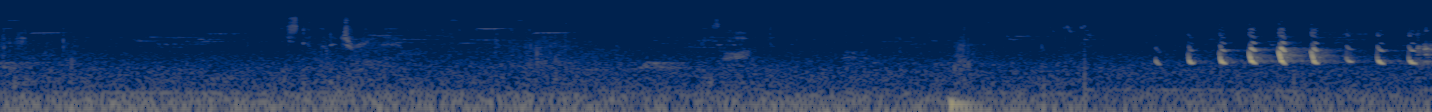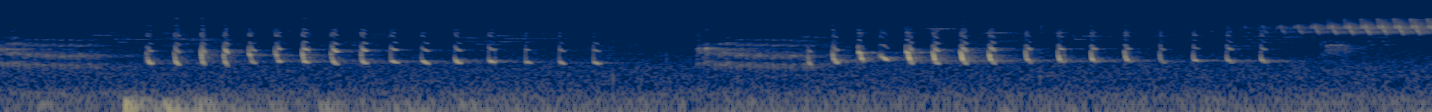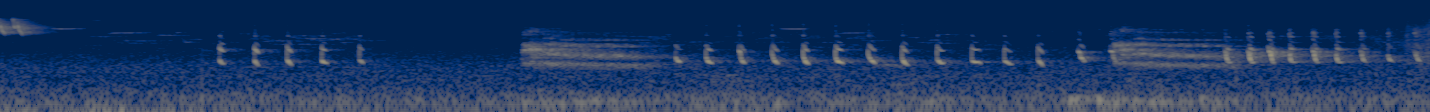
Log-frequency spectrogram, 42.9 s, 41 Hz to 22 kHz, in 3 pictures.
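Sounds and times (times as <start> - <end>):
turkeys gobbling: 11.5 - 20.5, 21.3 - 27.8, 33.8 - 42.9.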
